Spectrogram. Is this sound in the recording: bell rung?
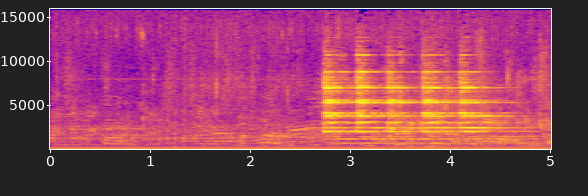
yes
